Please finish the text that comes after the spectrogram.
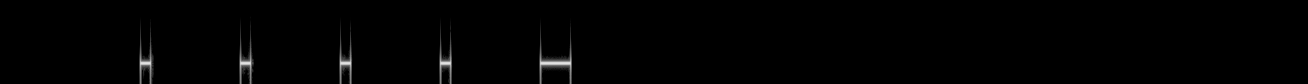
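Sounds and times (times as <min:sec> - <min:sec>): electronic timer beeps: 0:05.4 - 0:05.7.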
